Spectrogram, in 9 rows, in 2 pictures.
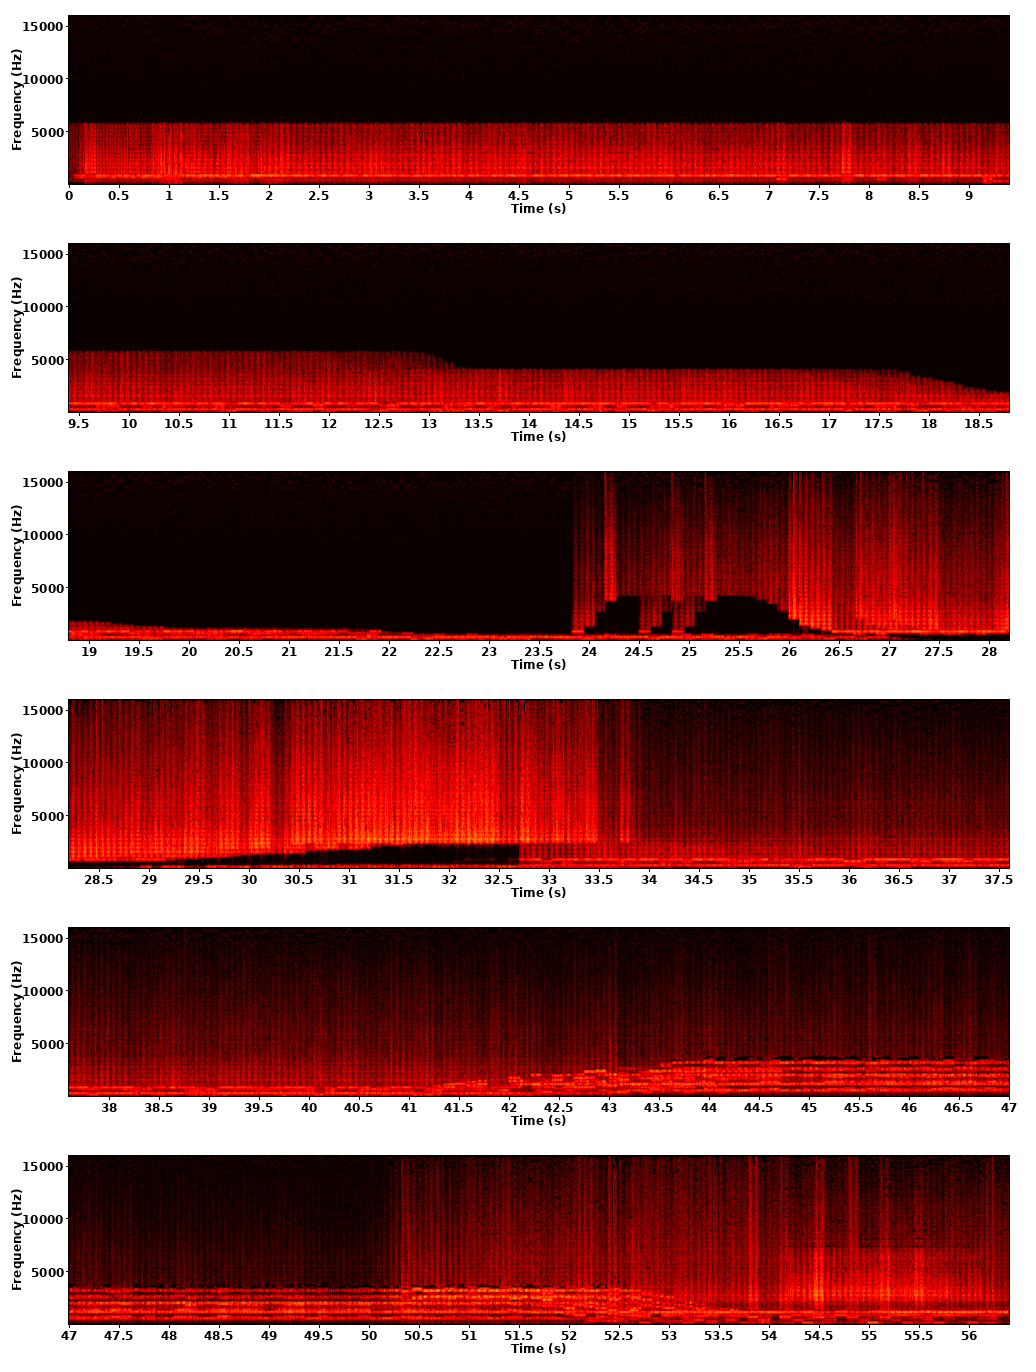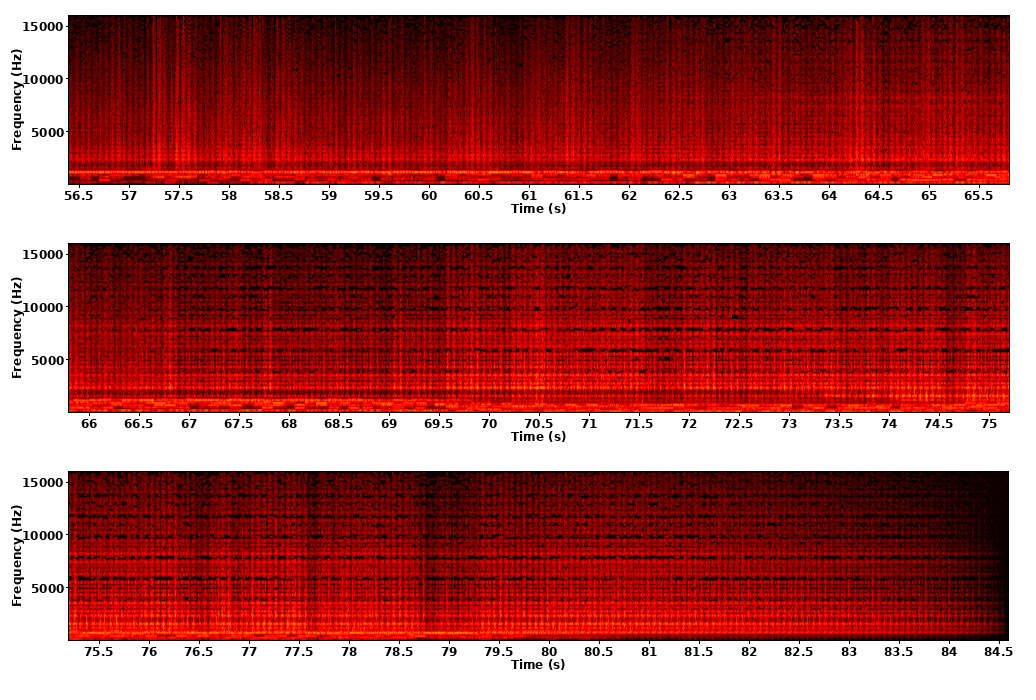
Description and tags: Feedbacking System Sqosc+pitch 16-Jul-2010 7
These sounds have been created in Ableton Live by a 'noise generating' VST which generates noise when fed any audio (or indeed, silence).
The audio signal then feedsback on itself. Sometimes some sort of filter was placed in the feedback loop and used to do filter sweeps.
I control some of the parameters in real-time to produce these sounds.
The results are to a great extent unpredictable, and sometimes you can tell I am fiddling with the parameters, trying to avoid a runaway feedback effect or the production of obnoxious sounds.
Sometimes I have to cut the volume or stop the feedback loop altogether.
On something like this always place a limiter on the master channel... unless you want to blow your speakers (and your ears) !
These sounds were created in Jul 2010.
